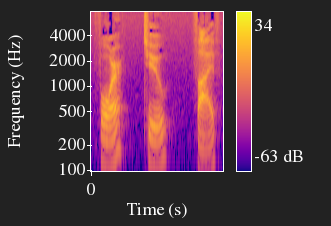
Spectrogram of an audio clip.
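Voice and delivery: digit by digit, with long pauses; slow dictation. Real, not acted. Speaker repeating phone number for the audience to copy, slow dictation. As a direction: dictate it slowly, leaving gaps to write.

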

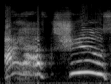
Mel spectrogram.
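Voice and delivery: put-on very high, loud, slow child voice; hammed-up toddler boast; little girl announcing. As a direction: proudly declare it like a small kid. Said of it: "then she's like".

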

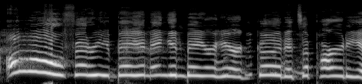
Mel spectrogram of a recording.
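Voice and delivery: high, loud gleeful greeting; over-the-top cheerful. Retold or imitated. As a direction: burst in delighted, like a party crasher. Voicing Erdem barging in cheerfully.

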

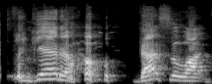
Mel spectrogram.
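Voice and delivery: can't get the word out for laughing. Real, not acted. Reading it again, cracking up.

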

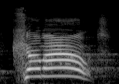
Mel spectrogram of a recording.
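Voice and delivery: loud high call into the tomb; commanding shout. Retold or imitated. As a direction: call him out of the grave. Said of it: "when Jesus said".

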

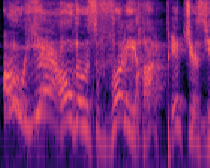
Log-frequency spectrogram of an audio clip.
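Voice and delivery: put-on high, wavering old uncle voice; Grunkle Stan. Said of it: "three points for the voice alone".

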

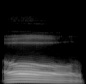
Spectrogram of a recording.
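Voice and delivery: ordinary talk

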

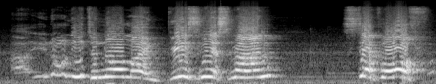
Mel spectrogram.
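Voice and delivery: loud, high mock-offended shout; high-pitched, hammed-up "back off" yell; indignant outburst. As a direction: tell them off at full volume.

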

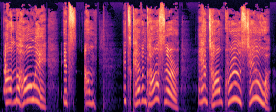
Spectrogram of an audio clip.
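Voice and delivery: high, loud, urgent shouting; loud feigned excitement to create a diversion; excited cry. A narrator's reading. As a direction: call it out like a frantic star sighting. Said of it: "she cried".

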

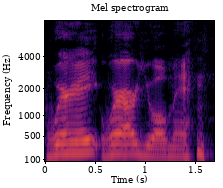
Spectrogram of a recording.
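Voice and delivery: loud, high start on a drawn-out challenge; mock confrontation. Beanie kicking in the retirement-home door, mock confrontation. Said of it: "kick the door in and be like".

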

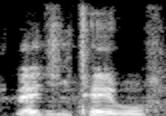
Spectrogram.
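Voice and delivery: "vegetable" said as veggie-table; mispronounced vegetable. Retold or imitated. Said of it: "Or you say vegetable".

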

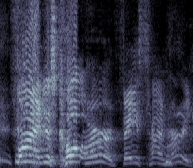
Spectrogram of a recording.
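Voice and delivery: loud, high, drawn-out "fine"; exasperated parent, played up; mock exasperation. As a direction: act out giving in with annoyance. Retold exasperated exchange with daughter.

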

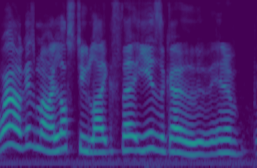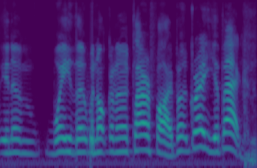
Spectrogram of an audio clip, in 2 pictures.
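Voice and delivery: high, thrilled reunion gush; overjoyed Billy. Retold or imitated. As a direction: gush with delight over a lost pet. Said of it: "Billy is like".

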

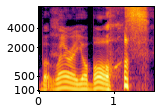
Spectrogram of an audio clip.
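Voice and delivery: slow, laughing mock demand; drawn-out teasing question; slow amused delivery. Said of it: "James, that's a nice kebab".

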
